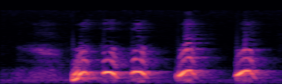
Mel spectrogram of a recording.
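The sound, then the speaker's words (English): A big grumpy dog tied at the end of a rope barks five times, each bark loud, sharp and harmonic, in a quick uneven run with short gaps and no other sound. “a big grumpy dog came running their way, barking and growling at the end of a rope.”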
